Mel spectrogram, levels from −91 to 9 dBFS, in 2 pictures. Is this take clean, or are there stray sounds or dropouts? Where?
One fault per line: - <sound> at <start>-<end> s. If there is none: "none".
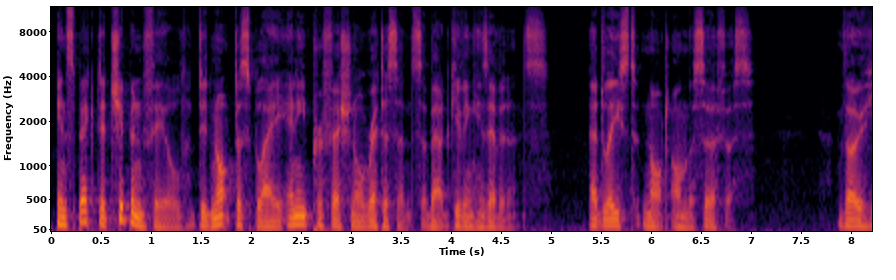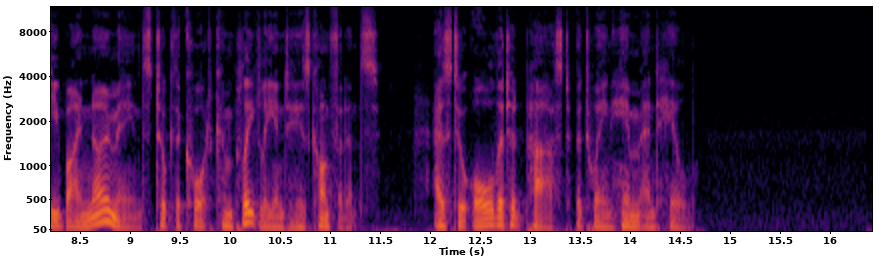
none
